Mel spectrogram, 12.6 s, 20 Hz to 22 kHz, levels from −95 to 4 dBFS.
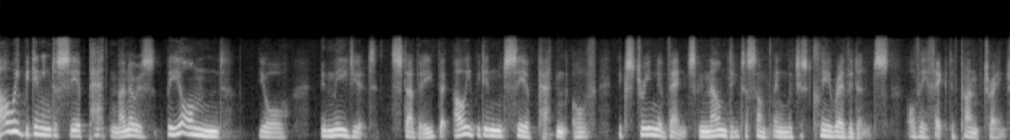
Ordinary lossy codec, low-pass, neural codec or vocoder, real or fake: Opus, 32 kbps; 7.2 kHz; codec, 16 kHz, 0.5 kbps, FunCodec, trained on LibriTTS, 25 frames a second; fake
